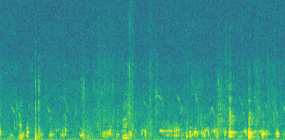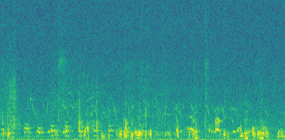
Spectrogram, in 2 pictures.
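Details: Flock of hens giving continuous overlapping clucks and murmuring calls, fairly even in loudness, a few sharper notes rising above the crowd.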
